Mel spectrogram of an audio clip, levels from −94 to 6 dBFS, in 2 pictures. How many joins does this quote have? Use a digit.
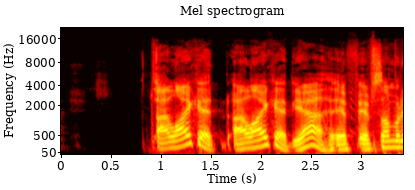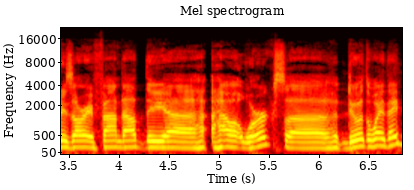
0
